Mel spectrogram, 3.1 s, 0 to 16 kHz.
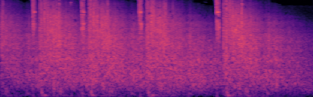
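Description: Rolleston .45 handgun fired five times as fast as possible in theHunter: Call of the Wild, giving loud, close, rapid shots that blur into a continuous booming burst with no talking.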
